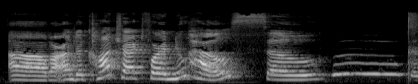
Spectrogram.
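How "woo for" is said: high, excited little cheer; a quick happy whoop; excited woo. Real, not acted. Cheering about new house.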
